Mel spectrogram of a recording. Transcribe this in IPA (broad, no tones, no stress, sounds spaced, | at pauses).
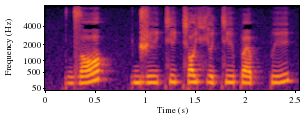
d͡z ɒ | d͡ʒ i c i c ɒ ç ɒ c i p æ pː i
